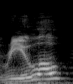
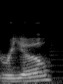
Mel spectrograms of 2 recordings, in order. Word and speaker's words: Ryuo: Asus Rog is it ryuo that's how I pronounce it um yeah I've always pronounced it Rio um kind of like a Ryu from Street Fighter that's the way I've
